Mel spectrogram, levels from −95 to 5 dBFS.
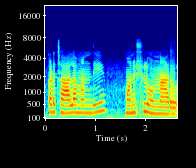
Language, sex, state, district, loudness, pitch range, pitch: Telugu, female, Telangana, Hyderabad, -16 LUFS, 220-240 Hz, 225 Hz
